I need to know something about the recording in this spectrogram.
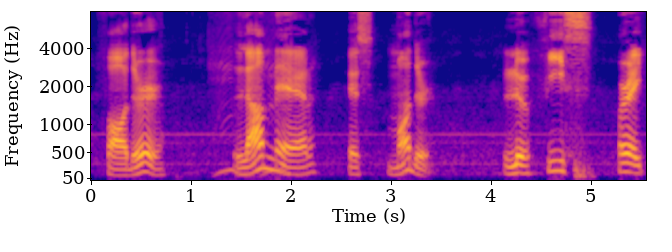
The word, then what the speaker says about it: le fils: Le fils. Alright, take note ang basa dito is le fils. I know bakit pinopronounce natin yung S tapos hindi pinopronounce yung L.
